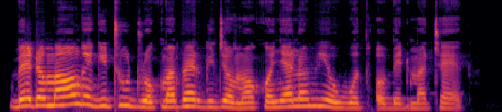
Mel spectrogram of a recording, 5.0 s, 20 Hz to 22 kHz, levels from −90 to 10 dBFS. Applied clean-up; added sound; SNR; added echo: neural mask model DeepFilterNet 3.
